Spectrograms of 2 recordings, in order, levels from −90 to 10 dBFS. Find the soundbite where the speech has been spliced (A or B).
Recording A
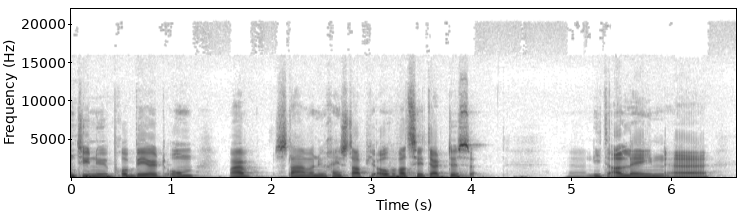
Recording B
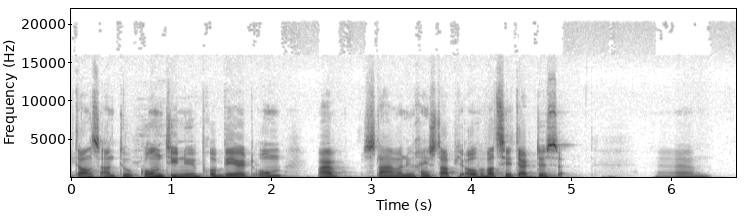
A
